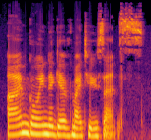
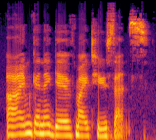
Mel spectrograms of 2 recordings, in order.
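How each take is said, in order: First: The words going to are said in full. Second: The words going to are reduced to gonna.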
